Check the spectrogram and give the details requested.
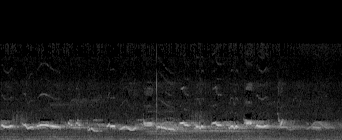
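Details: Rufous-bellied thrush in song, used to mark territory and attract the female: rapid, loud whistled phrases, about three per second, slurring up and down before fading toward the end; faint hum in the background.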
